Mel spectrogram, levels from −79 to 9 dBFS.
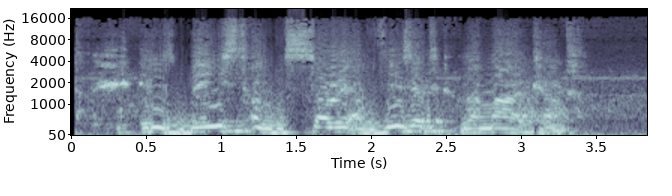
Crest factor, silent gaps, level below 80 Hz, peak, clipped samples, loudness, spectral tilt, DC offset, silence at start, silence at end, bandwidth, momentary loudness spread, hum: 6 dB; none; -28 dBFS; 0 dBFS; 0.4%; -6 LUFS; -4.5 dB/octave; under 0.1%; 0.05 s; 0 s; over 20 kHz; 4 LU; none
